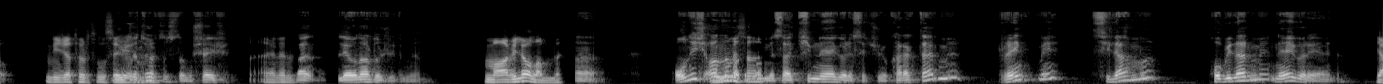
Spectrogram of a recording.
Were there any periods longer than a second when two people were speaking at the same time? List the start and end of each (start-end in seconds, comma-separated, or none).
none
